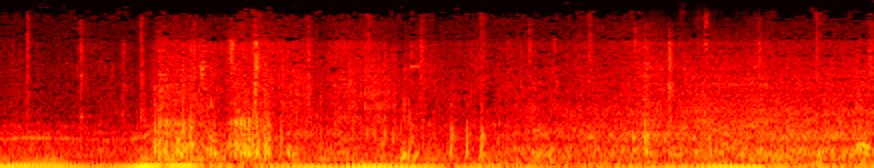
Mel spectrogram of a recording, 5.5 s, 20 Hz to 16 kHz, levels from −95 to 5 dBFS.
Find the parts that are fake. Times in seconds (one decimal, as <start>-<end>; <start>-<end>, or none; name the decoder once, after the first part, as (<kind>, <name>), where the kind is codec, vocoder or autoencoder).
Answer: 4.0-4.8 (codec, SNAC)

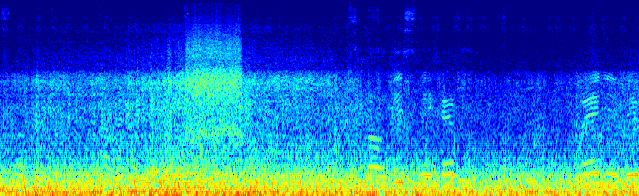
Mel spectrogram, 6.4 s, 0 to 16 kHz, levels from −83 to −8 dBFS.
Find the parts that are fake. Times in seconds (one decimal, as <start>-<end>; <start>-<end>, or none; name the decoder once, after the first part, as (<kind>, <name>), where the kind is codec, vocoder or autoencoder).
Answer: none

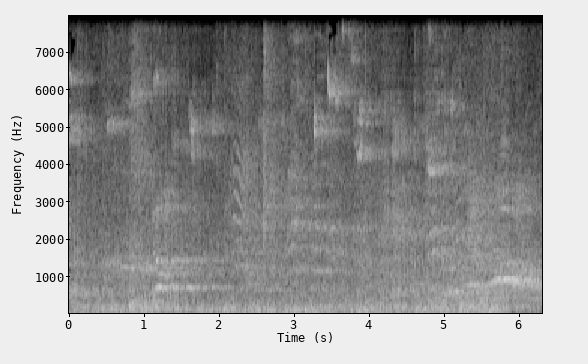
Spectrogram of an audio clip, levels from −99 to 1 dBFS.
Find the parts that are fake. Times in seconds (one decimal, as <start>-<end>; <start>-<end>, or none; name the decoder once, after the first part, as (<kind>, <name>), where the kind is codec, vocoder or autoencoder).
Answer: 0.9-1.9 (vocoder, WaveNeXt); 4.2-5.1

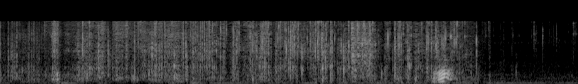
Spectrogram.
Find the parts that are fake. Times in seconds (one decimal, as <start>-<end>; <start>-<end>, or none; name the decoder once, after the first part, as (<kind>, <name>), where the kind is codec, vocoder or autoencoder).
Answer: 0.0-2.1 (codec, DAC)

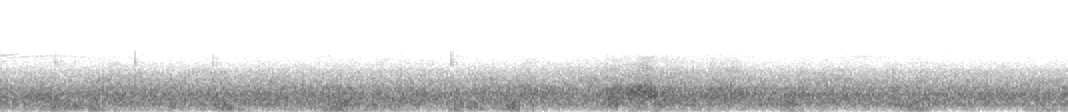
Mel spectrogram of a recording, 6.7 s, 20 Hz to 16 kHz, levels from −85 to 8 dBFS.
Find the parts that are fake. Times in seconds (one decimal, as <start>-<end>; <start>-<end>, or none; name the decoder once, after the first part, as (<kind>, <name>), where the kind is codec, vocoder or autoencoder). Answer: 0.0-4.2 (vocoder, BigVGAN v2); 5.6-6.7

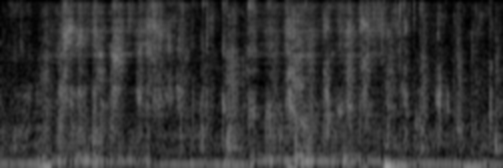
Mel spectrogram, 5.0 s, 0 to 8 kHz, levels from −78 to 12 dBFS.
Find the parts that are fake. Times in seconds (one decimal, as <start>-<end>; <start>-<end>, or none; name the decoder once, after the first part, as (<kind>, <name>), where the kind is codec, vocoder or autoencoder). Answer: 0.5-1.5 (vocoder, HiFi-GAN); 2.5-3.8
